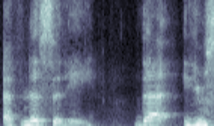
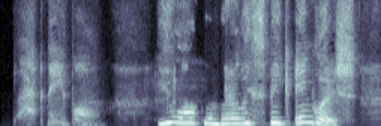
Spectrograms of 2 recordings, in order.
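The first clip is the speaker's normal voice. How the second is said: high, secretive, confiding stage whisper; 8 semitones higher than usual. Recounting what a man said to her; retelling his whisper. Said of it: "And he even more".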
